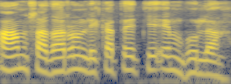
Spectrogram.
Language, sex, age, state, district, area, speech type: Santali, male, 18-30, Jharkhand, East Singhbhum, rural, read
